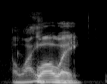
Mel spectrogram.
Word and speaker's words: Huawei: How do you say that? Hawaii? – Huawei. – Huawei? H-U-A-W-E-I. How do you get Huawei out of that? – Huawei. H-U-A. – I guess Way. – Yeah, Huawei.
